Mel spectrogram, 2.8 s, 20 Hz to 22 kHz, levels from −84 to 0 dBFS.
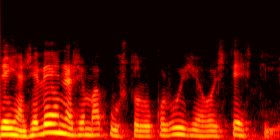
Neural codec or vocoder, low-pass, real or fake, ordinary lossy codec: codec, 16 kHz, 4 kbps, FunCodec, trained on Chinese and English, 50 frames a second; 7.2 kHz; fake; none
